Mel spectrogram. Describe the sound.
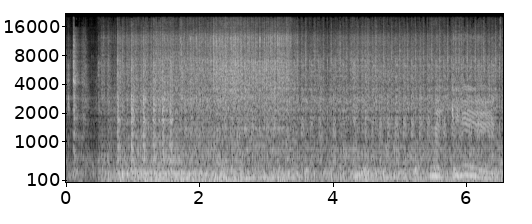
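An engine starts after a brief gap and settles into a loud, steady idle, a thick continuous rumble with a slightly rough, knocking texture.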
